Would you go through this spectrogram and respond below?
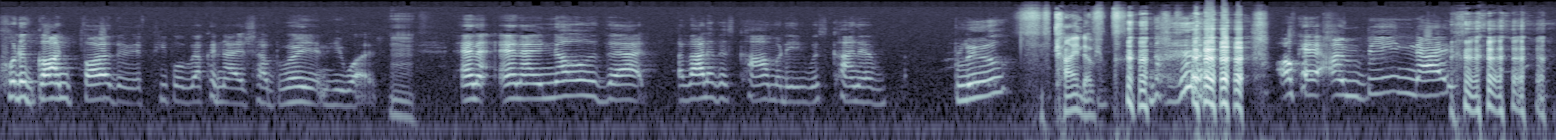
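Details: Adult woman with cerebral palsy since birth, also hearing impaired and wearing hearing aids, speaking in an interview; dysarthria due to cerebral palsy.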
